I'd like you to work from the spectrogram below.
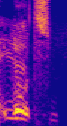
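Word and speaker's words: Łódź: En este caso en una pequeña ciudad que se llama Lodz. Ahí vive César, es otro de esos españoles que le ha cogido, parece, el gustillo al frío. ¿Cómo? Lutz. – Se pronuncia Lutz.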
